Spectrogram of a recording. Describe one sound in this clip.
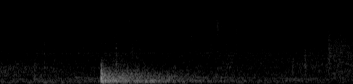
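A choir begins to sing in a large echoing hall.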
